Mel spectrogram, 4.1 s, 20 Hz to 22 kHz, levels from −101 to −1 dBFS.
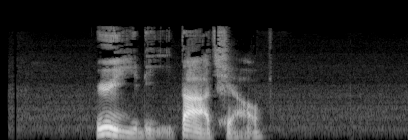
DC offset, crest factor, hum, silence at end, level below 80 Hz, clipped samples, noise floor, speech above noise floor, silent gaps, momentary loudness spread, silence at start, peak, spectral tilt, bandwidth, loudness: under 0.1%; 22 dB; none; 1.5 s; -56 dBFS; under 0.1%; -62 dBFS; 43 dB; none; 20 LU; 0.95 s; -2 dBFS; -5.5 dB/octave; 11.5 kHz; -19 LUFS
